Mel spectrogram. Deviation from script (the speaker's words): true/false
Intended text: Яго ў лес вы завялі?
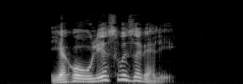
false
